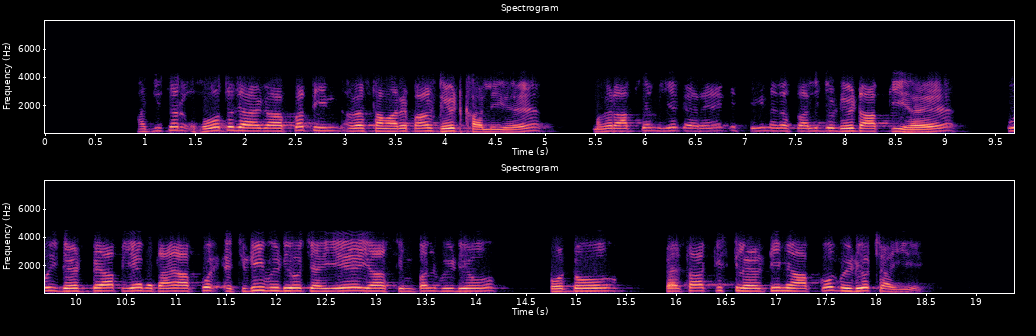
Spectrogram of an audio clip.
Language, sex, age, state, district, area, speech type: Hindi, male, 45-60, Uttar Pradesh, Hardoi, rural, conversation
